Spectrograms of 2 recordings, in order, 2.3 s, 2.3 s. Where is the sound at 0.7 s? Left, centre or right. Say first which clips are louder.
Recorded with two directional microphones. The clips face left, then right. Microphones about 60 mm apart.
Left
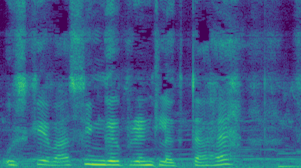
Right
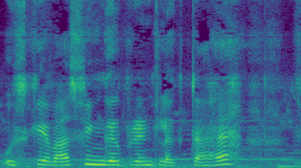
Even; right.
